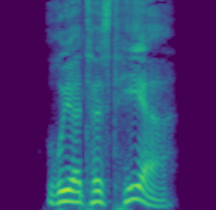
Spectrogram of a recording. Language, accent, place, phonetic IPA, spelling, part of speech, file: German, Germany, Berlin, [ˌʁyːɐ̯təst ˈheːɐ̯], rührtest her, verb, De-rührtest her.ogg
- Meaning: inflection of herrühren: 1. second-person singular preterite 2. second-person singular subjunctive II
